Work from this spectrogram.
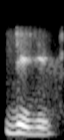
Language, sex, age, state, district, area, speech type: Urdu, male, 18-30, Uttar Pradesh, Saharanpur, urban, conversation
